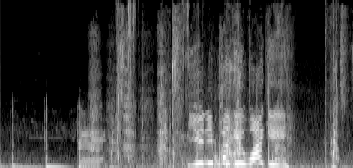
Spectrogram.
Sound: panting

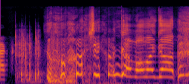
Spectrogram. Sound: hangs up

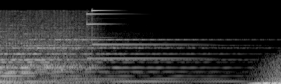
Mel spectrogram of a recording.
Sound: none

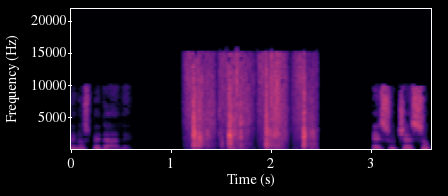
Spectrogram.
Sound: FX - Footsteps - On Multiple Dirt - Run

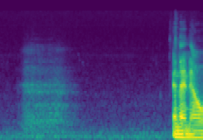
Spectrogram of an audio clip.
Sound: Sam sighs

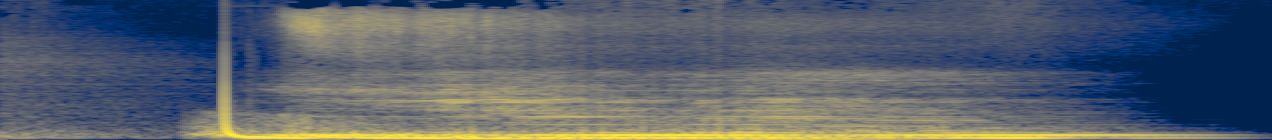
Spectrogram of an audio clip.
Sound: transition sound

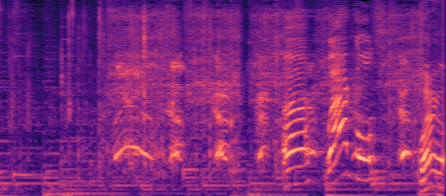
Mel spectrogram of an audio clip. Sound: Game Growls and Eats Noisily

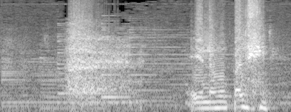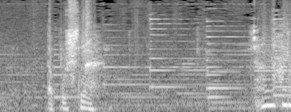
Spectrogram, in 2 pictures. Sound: sighs

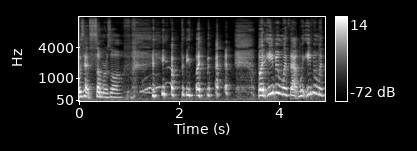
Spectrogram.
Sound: chuckles

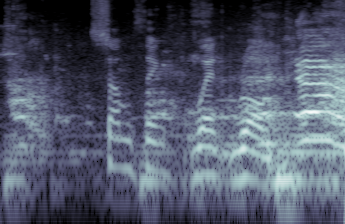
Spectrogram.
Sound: people screaming

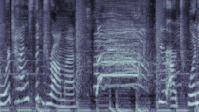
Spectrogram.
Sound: screaming

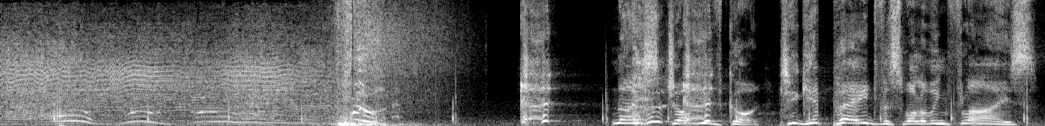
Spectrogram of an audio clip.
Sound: fizzle; fly buzzing; coughs

